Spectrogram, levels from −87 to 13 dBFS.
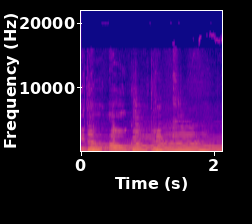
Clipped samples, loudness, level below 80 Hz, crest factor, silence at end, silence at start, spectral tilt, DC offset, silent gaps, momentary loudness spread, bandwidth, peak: under 0.1%; -28 LUFS; -46 dBFS; 14 dB; 0 s; 0 s; -6.5 dB/octave; under 0.1%; none; 2 LU; 19 kHz; -12 dBFS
